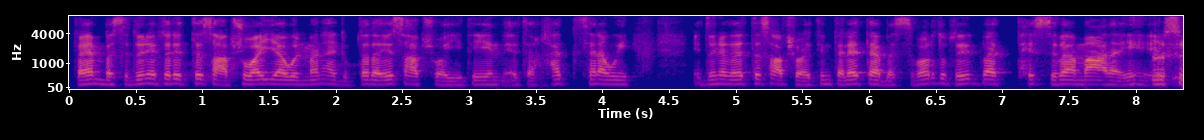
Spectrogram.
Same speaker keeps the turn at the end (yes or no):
no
